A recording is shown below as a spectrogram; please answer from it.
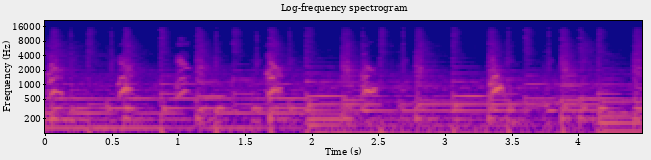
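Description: Shih Tzus yipping in play: about six short, high barks spread over a few seconds, over background music.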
